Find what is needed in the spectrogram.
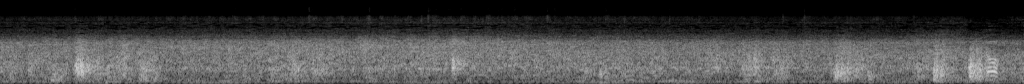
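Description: Fire truck engine running at close range, a steady, even rumble and hiss, with a few brief voices over it.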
